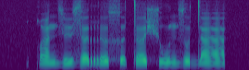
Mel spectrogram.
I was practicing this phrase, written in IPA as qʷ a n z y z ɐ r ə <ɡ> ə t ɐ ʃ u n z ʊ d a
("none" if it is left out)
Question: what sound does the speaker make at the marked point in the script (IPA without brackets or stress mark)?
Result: x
